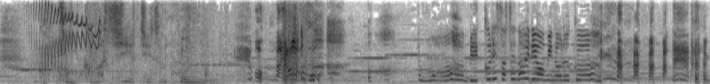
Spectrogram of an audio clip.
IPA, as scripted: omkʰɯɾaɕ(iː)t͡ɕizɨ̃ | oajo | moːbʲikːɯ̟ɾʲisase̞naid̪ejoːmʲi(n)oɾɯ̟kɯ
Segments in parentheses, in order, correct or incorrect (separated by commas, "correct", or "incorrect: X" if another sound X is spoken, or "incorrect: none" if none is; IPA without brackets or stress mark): correct, correct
